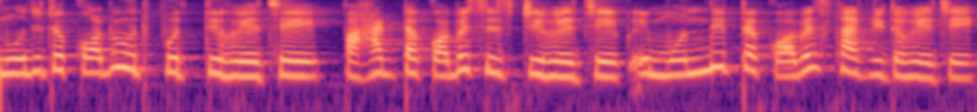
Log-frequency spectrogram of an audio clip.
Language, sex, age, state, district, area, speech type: Bengali, female, 45-60, West Bengal, Jalpaiguri, rural, spontaneous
